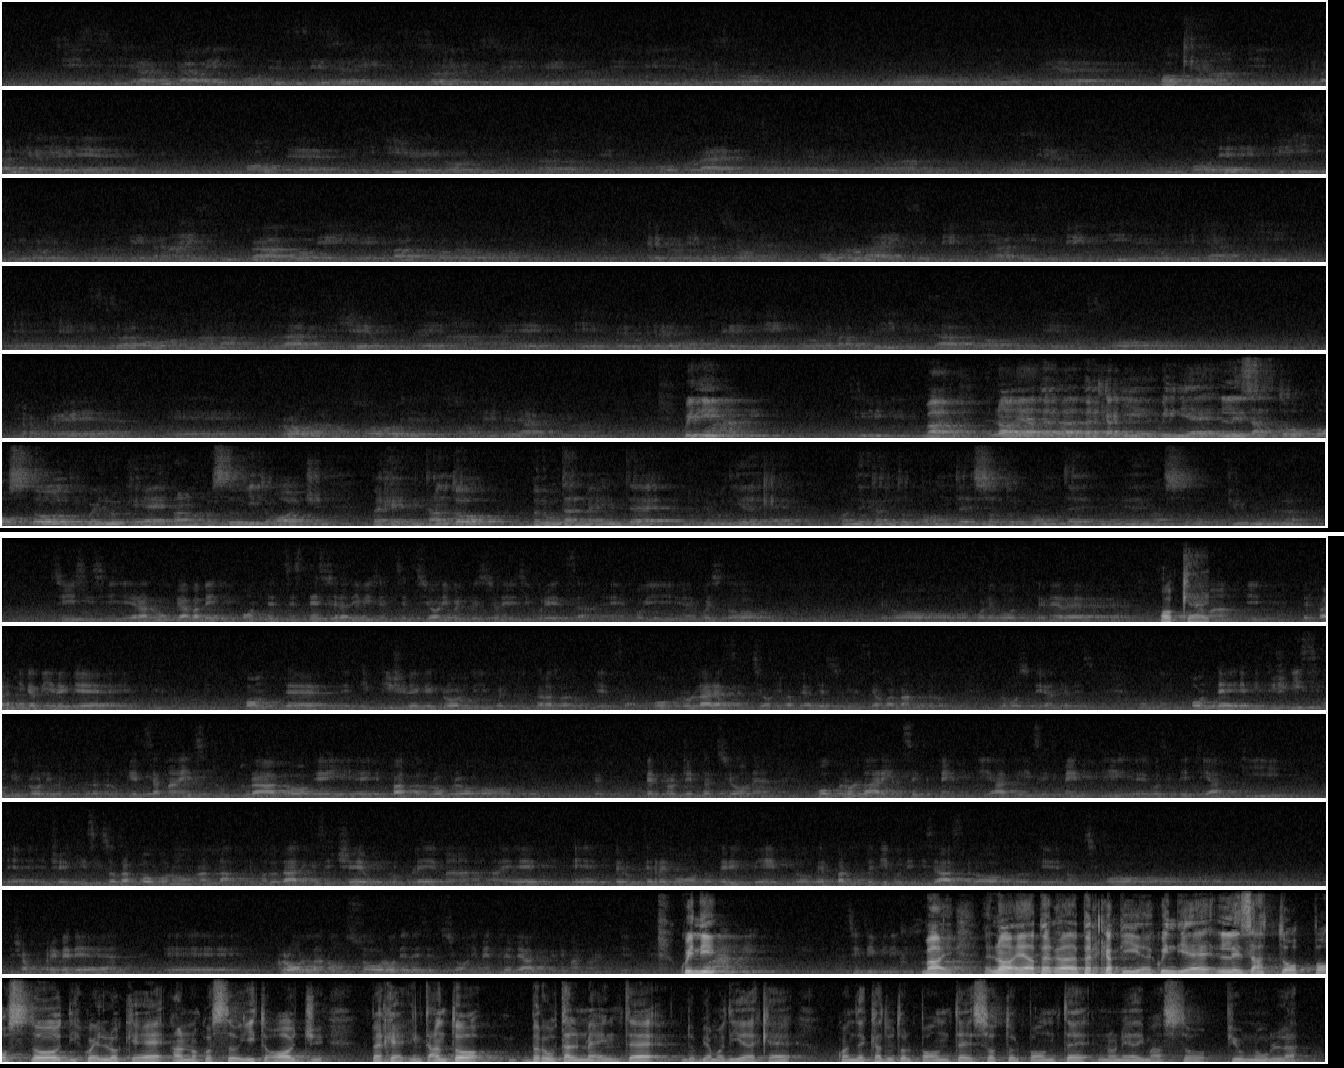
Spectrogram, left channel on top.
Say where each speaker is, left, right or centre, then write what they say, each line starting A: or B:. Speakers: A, on the right (about 70°); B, on the right (about 40°).
A: Sì, sì, sì, era lunga, vabbè, il ponte in sé stesso era diviso in sezioni per questioni di sicurezza e poi eh, questo mh, te lo volevo tenere
B: Ok,
A: più avanti per farti capire che il- il- un ponte è difficile che crolli per tutta la sua lunghezza, può crollare a sezioni, vabbè, adesso che ne stiamo parlando te lo te lo posso dire anche adesso un, un ponte è difficilissimo che crolli per tutta la sua lunghezza, ma è strutturato e è, è fatto proprio oh, per, per- per progettazione, può crollare in segmenti, ha dei segmenti eh, cosiddetti a T, eh, cioè che si sovrappongono uno all'altro, in modo tale che se c'è un problema eh, eh, per un terremoto, per il vento, per qualunque tipo di disastro eh, che non si può, eh, diciamo, prevedere, eh, crollano solo delle sezioni, mentre le altre rimangono in piedi. Nel
B: quindi
A: Morandi, eh, eh, sì, dimmi, dimmi,
B: vai.
A: perdonami.
B: No, era per, per capire, quindi è l'esatto opposto di quello che hanno costruito oggi, perché intanto brutalmente dobbiamo dire che quando è caduto il ponte, sotto il ponte non è rimasto più nulla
